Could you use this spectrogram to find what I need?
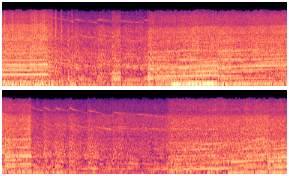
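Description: A racing car engine drops in pitch as the car brakes and shifts down, then revs up again.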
